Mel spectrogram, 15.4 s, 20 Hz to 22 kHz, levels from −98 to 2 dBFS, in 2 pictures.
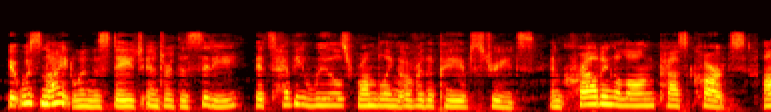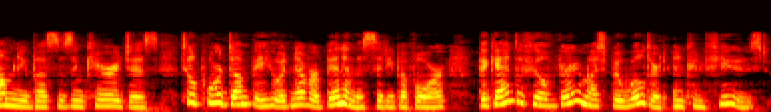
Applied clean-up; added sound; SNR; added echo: none; none; none; none.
